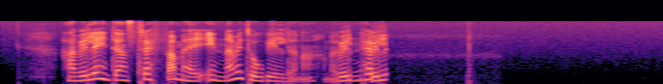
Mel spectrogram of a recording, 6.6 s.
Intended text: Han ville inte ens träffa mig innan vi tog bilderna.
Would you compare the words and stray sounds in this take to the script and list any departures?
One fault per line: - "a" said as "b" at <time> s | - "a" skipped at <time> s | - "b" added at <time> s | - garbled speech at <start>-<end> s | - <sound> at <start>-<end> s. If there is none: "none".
- garbled speech at 3.2-3.9 s
- thud at 4.7-4.8 s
